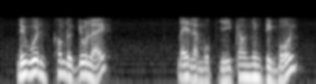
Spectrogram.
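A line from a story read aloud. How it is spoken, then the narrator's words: Shout. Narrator (Vietnamese): Dương Quá quát lên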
